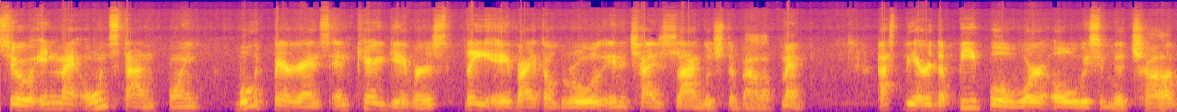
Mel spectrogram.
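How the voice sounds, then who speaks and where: Here a man speaks with a Filipino accent. Light background noise can be heard. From Philippines. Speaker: education student. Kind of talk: school presentation, reading aloud. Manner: formal. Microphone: webcam.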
